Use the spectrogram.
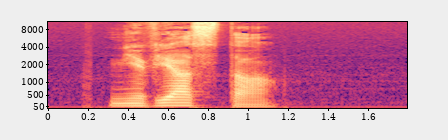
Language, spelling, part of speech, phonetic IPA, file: Polish, niewiasta, noun, [ɲɛˈvʲjasta], Pl-niewiasta.ogg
